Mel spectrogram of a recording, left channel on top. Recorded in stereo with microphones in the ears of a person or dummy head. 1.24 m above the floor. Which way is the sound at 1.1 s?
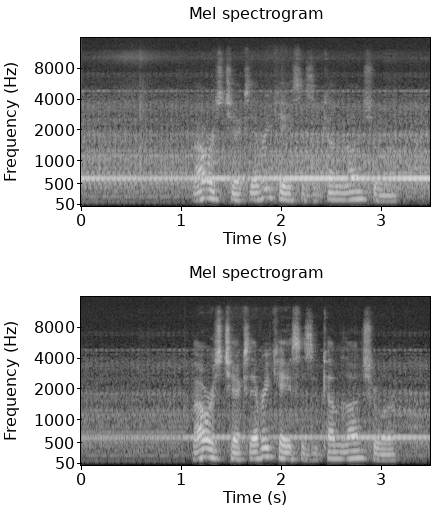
75° right (ahead or behind).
